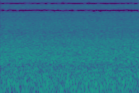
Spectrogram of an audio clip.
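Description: Steady rush of a shallow mountain river running fast over rocks and small rapids.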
